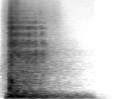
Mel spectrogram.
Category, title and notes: Sound effects > Other
Magic sword whoosh
This sound was made, recorded and processed in DAW; - Magic whoosh that sounds like some sword swing or skill use, i don't know. Made by layering highly processed recordings of real objects and fully synthesized whoosh sound you can hear at the background. - The sound effect contains layers made entirely by me and i did NOT sample/took sample(s) from any libraries. - Ы.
